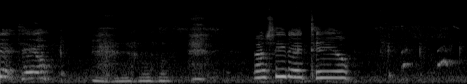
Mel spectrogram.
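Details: Five-week-old Brittany puppies playing at a training kennel give brief high whining cries and yelps, a cluster of sharp harmonic whimpers bunched near the middle, with a low human voice murmuring briefly earlier and soft background rustle.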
